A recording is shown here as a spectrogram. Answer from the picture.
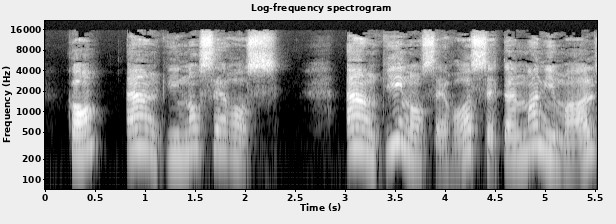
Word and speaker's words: rhinocéros: aussi H comme un rhinocéros. Un rhinocéros, c'est un animal sauvage. Regardez ici, il y a le H muet, la lettre muette.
